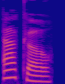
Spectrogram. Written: acco

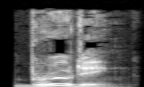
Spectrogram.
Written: brooding

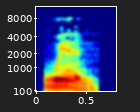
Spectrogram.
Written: Winn

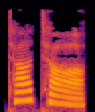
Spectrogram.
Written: ta-ta

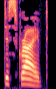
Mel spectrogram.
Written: described

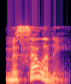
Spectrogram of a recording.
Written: miscellany

